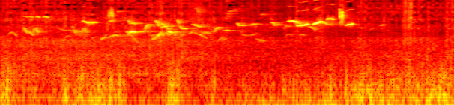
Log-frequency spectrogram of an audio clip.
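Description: Small songbirds chirping and twittering in many short calls that glide up and down, busiest through the middle, over a low continuous rumble.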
